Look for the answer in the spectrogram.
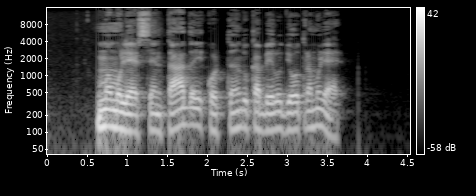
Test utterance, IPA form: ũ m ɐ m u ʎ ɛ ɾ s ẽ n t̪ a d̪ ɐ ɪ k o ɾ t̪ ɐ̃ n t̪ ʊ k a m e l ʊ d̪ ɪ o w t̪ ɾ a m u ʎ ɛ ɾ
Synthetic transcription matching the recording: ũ m ɐ m u ʎ ɛ ɾ s ẽ n t̪ a d̪ ɐ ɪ k o ɾ t̪ ɐ̃ n d̪ ʊ k a b e l ʊ d̪ ɪ o w t̪ ɾ ɐ m u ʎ ɛ ɾ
